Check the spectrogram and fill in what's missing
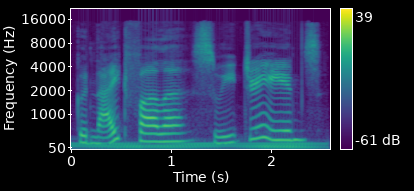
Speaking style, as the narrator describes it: says Paloma in a teasing voice

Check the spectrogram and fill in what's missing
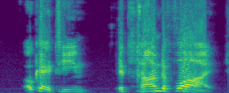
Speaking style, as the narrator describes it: Jim shouts

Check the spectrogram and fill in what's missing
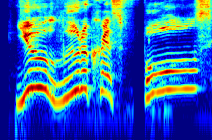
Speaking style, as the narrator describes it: he shouted

